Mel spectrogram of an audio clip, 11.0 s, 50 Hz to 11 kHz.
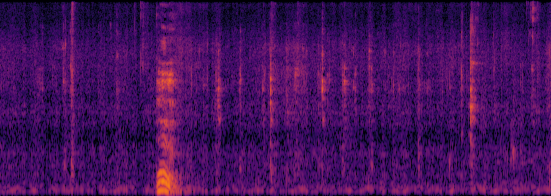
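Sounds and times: steady low hum: 0.0 - 11.0
person chewing food: 0.7 - 1.6, 3.7 - 11.0.

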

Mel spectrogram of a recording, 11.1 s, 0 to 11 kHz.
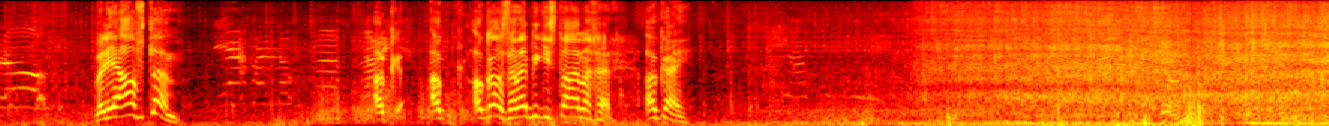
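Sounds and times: vehicle engine hum: 0.0 - 2.8, 4.2 - 11.0
road noise rushing: 4.2 - 11.0.

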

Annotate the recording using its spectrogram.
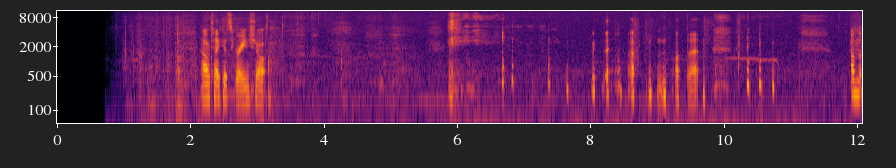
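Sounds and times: person laughing: 5.8 - 10.9.

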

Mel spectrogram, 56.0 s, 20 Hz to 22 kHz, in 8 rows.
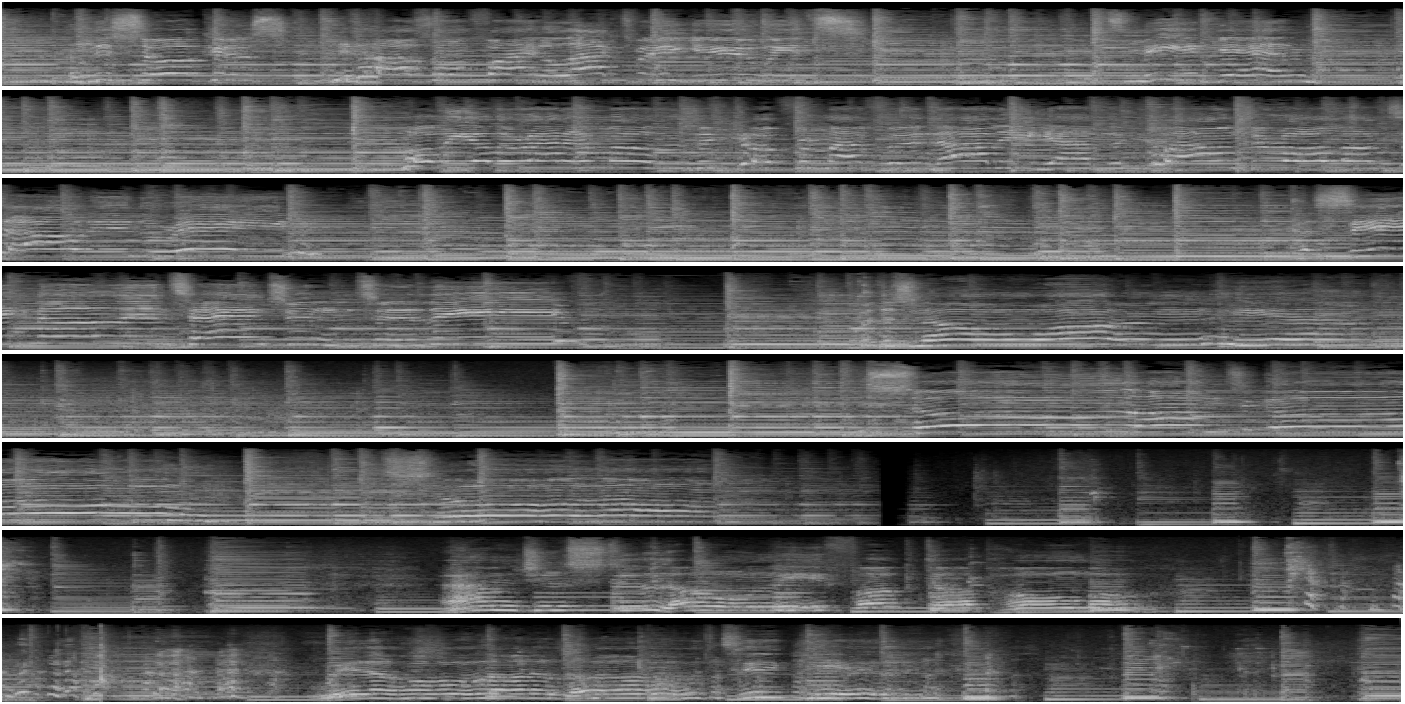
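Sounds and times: man singing: 0.0 - 24.4, 25.0 - 28.3, 32.0 - 39.3, 44.1 - 48.0, 49.1 - 55.0
acoustic guitar strumming: 0.0 - 56.0.

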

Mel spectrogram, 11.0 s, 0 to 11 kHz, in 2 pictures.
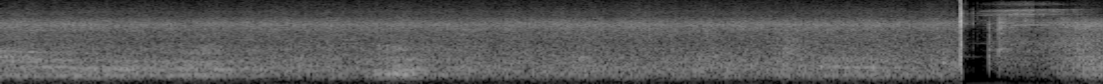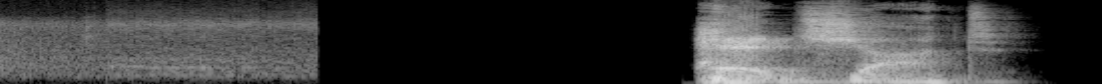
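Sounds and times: faint steady hiss: 0.0 - 7.1.

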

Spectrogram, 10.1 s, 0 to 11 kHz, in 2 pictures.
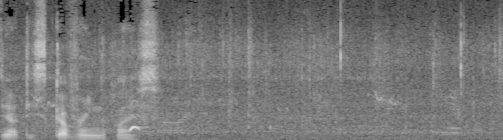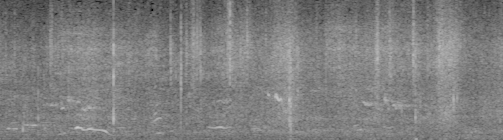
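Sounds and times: beach ambience wash: 0.0 - 10.0.

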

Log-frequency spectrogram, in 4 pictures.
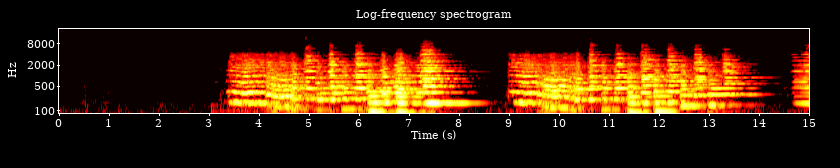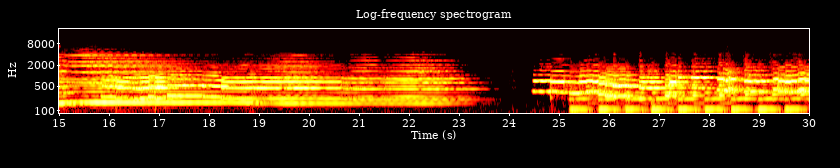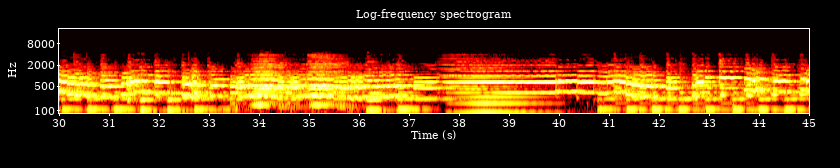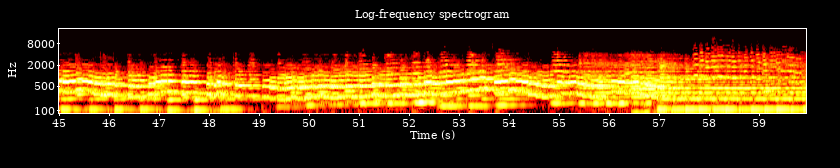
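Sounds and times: string quartet: 3.0 - 59.9
bassoon: 14.7 - 23.4, 24.5 - 59.9.

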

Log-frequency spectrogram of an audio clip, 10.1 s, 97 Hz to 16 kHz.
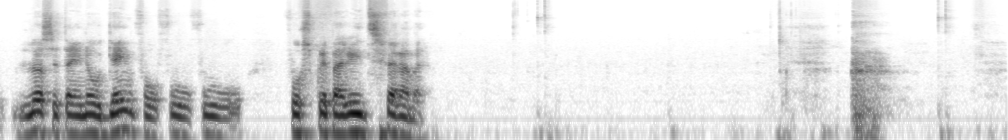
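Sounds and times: computer mouse clicks: 5.1 - 5.7, 9.4 - 9.7
man clearing throat: 8.5 - 9.0.

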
